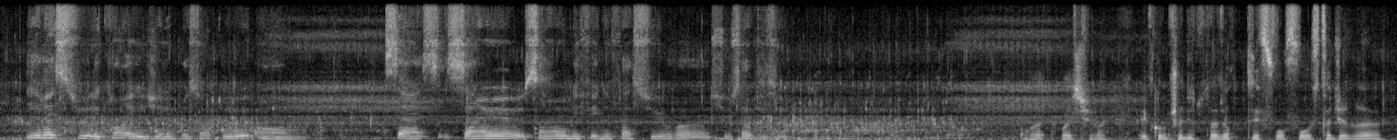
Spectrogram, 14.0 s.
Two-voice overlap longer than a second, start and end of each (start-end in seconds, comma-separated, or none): none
